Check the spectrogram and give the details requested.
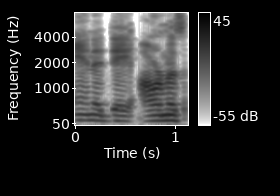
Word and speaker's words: Ana de Armas: And Ana de Armas, I believe I'm saying her name correctly.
